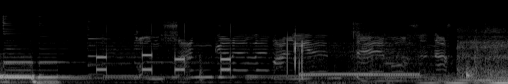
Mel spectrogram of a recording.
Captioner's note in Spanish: Sonido al marcar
